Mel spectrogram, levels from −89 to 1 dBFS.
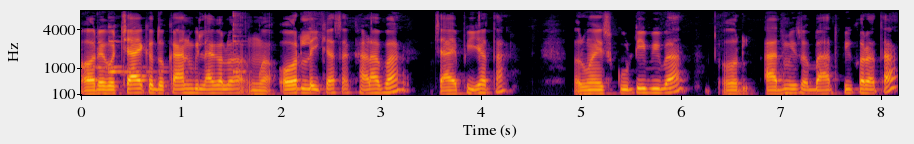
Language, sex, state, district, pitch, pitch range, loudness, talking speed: Bhojpuri, male, Bihar, Muzaffarpur, 135 Hz, 125-145 Hz, -19 LUFS, 200 wpm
